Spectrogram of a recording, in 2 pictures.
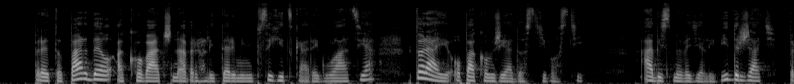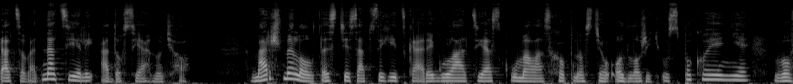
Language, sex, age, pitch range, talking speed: Slovak, female, 30-49, 145-190 Hz, 125 wpm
